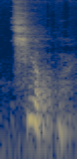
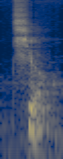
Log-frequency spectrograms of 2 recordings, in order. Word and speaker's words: tío: Tío, tío, es ridículo. No queremos decir tío, sino tío. So what we want to do here is break up the diphthong.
